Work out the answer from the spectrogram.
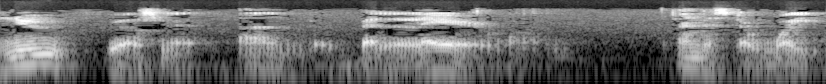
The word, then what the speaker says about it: Bel Air: He can't say Bel Air, he doesn't pronounce it right. This is Blair. Bel Air.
